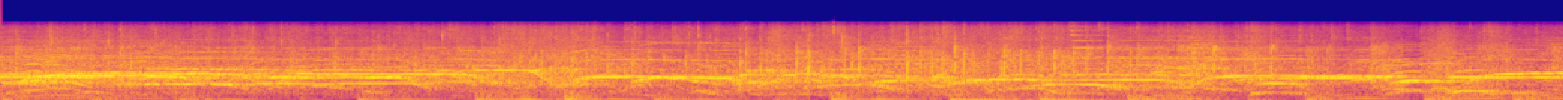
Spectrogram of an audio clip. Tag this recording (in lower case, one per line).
speech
